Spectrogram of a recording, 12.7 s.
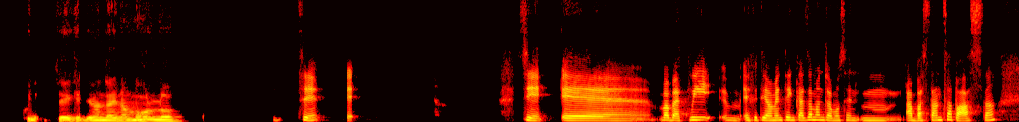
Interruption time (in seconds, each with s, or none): none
